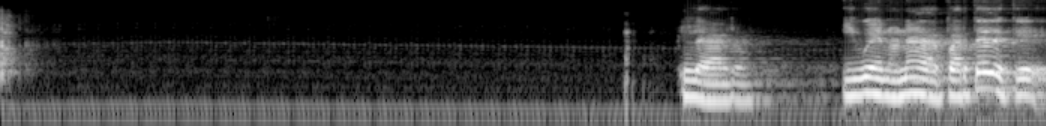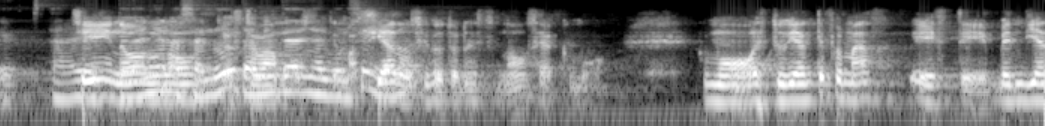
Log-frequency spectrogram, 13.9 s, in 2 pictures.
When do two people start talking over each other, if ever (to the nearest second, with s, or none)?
7 s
